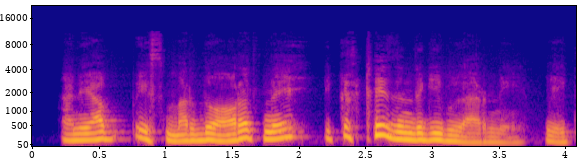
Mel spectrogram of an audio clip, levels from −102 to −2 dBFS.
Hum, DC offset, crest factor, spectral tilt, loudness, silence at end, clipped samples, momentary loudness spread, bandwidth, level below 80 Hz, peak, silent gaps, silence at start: none; under 0.1%; 16 dB; -11 dB/octave; -23 LUFS; 0.05 s; under 0.1%; 12 LU; 3.8 kHz; -64 dBFS; -6 dBFS; none; 0.2 s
